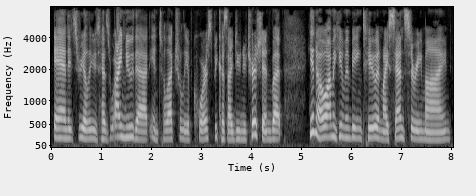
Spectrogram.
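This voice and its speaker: A woman's voice: medium pitch, moderate pace, fairly bright tone, clean tone, no room sound. A middle-aged woman talking as a podcast guest, reflective and explanatory, laughing easily. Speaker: yoga scientist guest. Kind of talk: conversational podcast interview. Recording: dull lo-fi dry sound.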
